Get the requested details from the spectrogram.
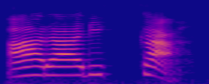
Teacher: última sílaba que é mais forte portanto uma palavra oxítona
